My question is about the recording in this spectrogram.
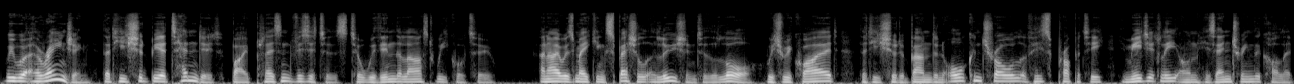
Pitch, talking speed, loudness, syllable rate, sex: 120 Hz, 205 wpm, -18 LUFS, 6.1 syllables/s, male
